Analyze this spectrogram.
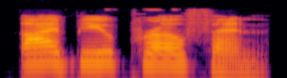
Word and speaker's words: ibuprofen: for for hitting guatemala let's uh hear this pronunciation so you can get this pronunciation in english ibuprofen ibu ibuprofen ibuprofen ibuprofen ibuprofen ibuprofen that's the that's the pronunciation for this ibuprofen ibuprofen and that's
